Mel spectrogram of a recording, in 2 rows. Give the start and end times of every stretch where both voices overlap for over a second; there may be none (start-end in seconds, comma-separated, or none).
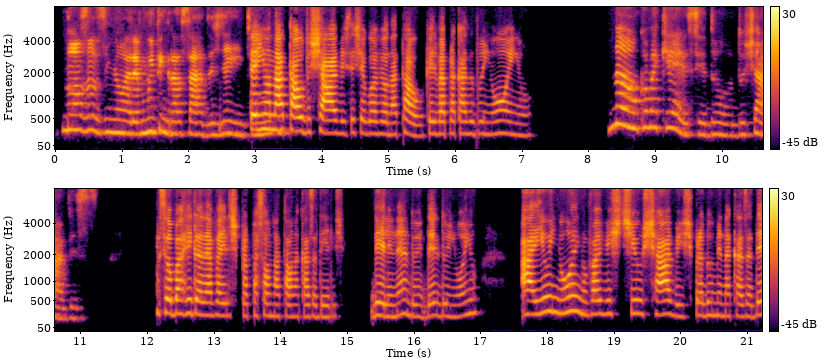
none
